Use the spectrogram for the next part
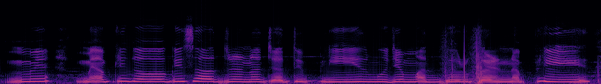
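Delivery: put-on high, tearful little girl's begging; crying child. A narrator's reading. Little Wing begs the stranger mom not to separate her, high and crying. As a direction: plead through tears not to be taken away. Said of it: "wing रोने लग जाती फिर से".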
